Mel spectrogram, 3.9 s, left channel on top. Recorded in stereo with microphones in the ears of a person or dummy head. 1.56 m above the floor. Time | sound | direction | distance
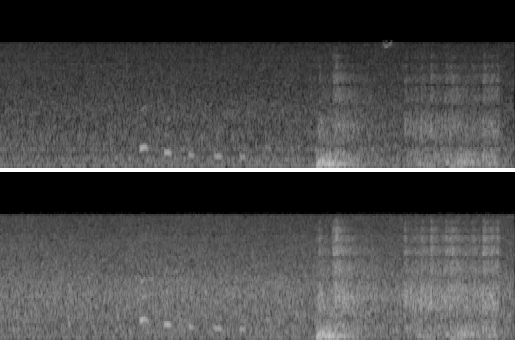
1.1 | laughter | 75° right (ahead or behind) | ?
2.4 | crushing | 50° right (ahead or behind) | ?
